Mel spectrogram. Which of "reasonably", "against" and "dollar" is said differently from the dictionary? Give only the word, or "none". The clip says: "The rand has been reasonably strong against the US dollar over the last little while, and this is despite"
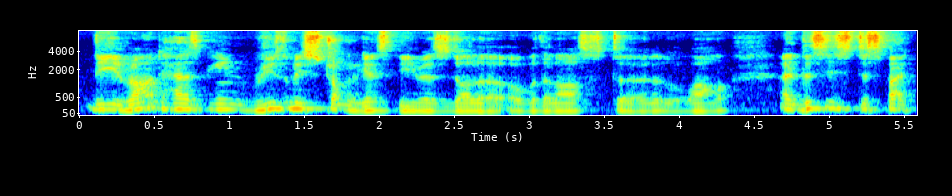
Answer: none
